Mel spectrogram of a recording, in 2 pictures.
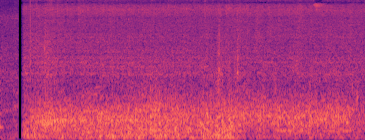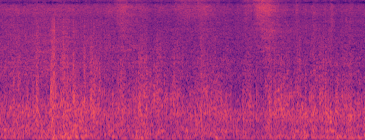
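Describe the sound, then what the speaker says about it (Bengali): A passenger train runs through hilly country near Mumbai, a loud steady rumble of wheels and carriages with faint clickety-clack that eases and settles to a softer, continuous roll after a few seconds; no voices. "পাহাড়ের ভেতর দিয়ে ট্রেনটা যাচ্ছে"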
